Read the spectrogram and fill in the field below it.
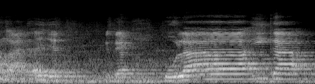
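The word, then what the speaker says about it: أولئك: Ulaika ya, bacanya kan nggak ula tapi ulaika gitu ya.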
